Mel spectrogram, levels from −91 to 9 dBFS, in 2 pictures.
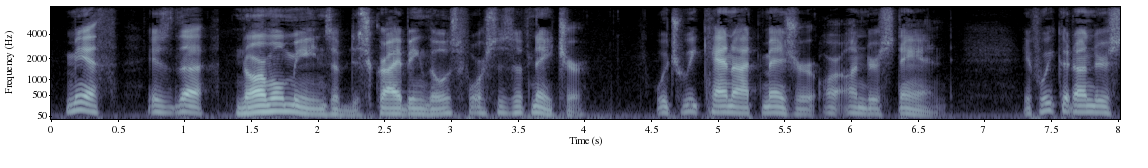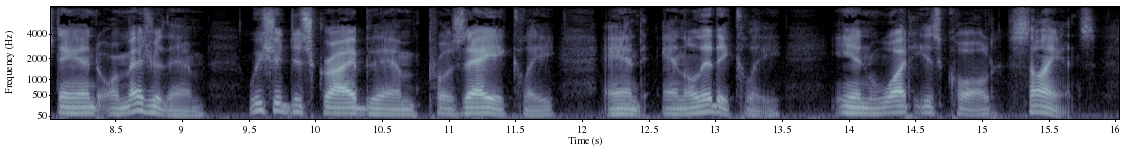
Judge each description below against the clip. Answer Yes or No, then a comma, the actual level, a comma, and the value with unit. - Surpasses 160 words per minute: No, slow, 135 wpm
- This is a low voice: Yes, low, 105 Hz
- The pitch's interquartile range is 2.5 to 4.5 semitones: Yes, average, 4.0 semitones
